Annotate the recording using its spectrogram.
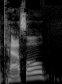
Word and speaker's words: Cassil: No, my plug, you can follow me on Twitter at Ben Castle, C-A-S-S-I-L is how you spell that last name.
